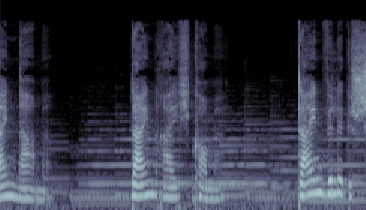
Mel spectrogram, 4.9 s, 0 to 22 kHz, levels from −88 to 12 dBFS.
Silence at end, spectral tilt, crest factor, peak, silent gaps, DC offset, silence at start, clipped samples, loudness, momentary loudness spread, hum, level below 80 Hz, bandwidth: 0 s; -4.5 dB/octave; 18 dB; -2 dBFS; none; under 0.1%; 0 s; under 0.1%; -19 LUFS; 20 LU; none; -46 dBFS; 15.5 kHz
